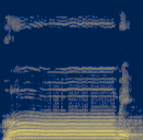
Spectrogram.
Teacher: Samar di bibir beserta gunnah. Mulutnya dibuka sedikit sehingga terdengar suara samar. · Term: ikhfa syafawi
